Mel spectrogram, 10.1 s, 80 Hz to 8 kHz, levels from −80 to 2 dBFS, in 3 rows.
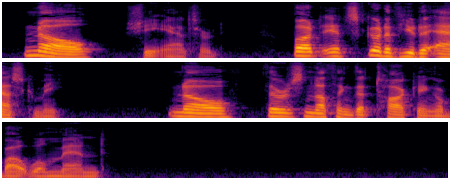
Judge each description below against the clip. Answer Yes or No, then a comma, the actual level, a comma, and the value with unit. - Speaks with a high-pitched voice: No, low, 120 Hz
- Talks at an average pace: No, slow, 115 wpm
